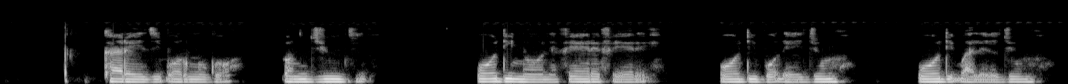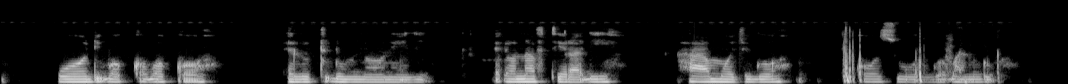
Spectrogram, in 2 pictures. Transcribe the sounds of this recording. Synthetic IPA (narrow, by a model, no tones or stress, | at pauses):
kaɾʔed͡ʒiɓɔɾnuɡɔ | ɗɔnd͡ʒuːd͡ʒi | woːdinɔːnɛfɛɾɛfɛːɾɛ̰ | wodibɔɗed͡ʒum | woːdiɓa̰lḛd͡ʒum | woːdḭɓɔkʰːɔɓɔkʰːɔ̰ | ɛlutːuɗumnɔned͡ʒi | ʔɛɗɔnaftʰiɾaɗi | haːmod͡ʒuɡɔ | kʰɔsuɾuɡɔɓandu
